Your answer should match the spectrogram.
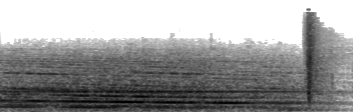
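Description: Sirens wail in a sustained, droning tone that drifts slowly in pitch, holding steady for several seconds before a brief sharp crack near the end. No voices are heard.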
